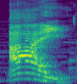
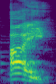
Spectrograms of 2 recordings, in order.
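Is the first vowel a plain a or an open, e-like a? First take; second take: open; plain. First: It starts with an open, e-like a. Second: It starts with a plain Spanish a. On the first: The speaker calls it right. "con la A abierta que vimos en el capítulo anterior" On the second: The speaker calls it wrong. "no se pronuncia ay"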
